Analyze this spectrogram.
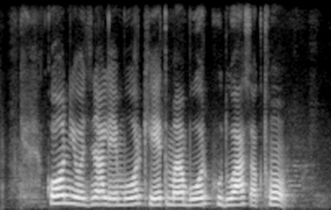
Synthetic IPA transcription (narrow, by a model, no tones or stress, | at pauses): konjod͡ʒnalemoɾkʰet̪mãboɾkʰud̪uasʌkt̪ʰõ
